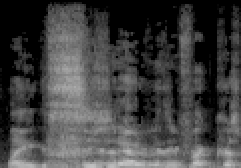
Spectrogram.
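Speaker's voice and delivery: high, laughing through the words. Real, not acted. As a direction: break into a laugh mid-sentence. Laughing at the moderator's plight.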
